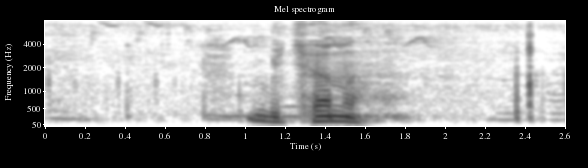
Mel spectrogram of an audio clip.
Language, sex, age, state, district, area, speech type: Santali, male, 60+, West Bengal, Purba Bardhaman, rural, read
